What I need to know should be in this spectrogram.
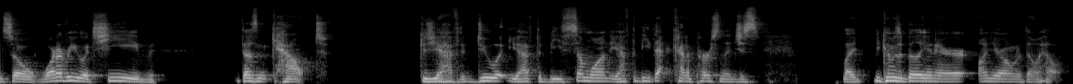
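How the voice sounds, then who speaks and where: Candid, halting man in his forties. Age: 40s. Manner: halting, restarts often, wide swings in pitch and loudness. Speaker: podcast guest. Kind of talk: candid storytelling in conversation.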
